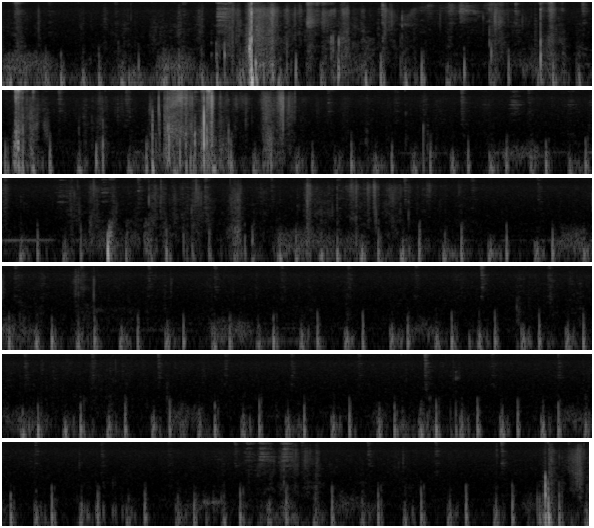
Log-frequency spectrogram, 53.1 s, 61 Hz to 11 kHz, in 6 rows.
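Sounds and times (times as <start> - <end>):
heartbeat thumps: 0.0 - 53.0
scratchy rustle: 2.4 - 6.1, 11.0 - 13.2.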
